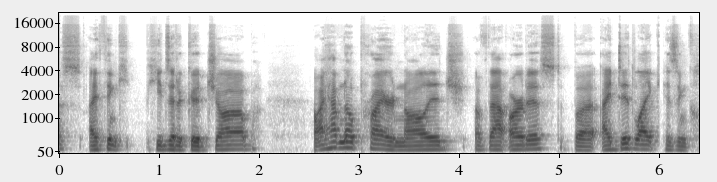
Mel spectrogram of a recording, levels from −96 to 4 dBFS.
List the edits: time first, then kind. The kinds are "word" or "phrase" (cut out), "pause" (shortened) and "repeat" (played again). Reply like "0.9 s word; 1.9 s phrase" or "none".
none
